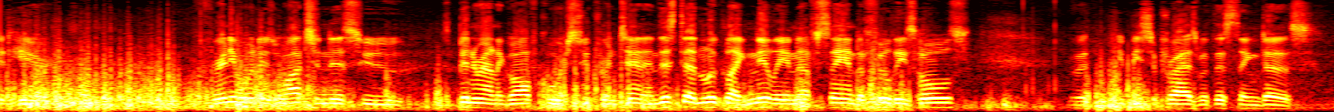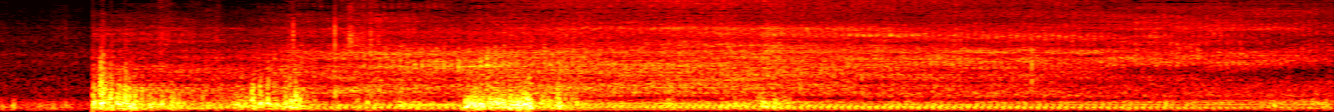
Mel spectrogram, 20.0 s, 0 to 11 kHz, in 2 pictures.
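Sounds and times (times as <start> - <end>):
utility vehicle engine running: 9.9 - 20.0.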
